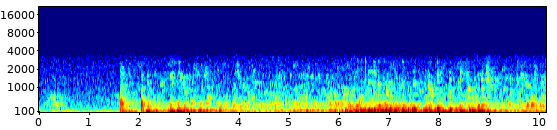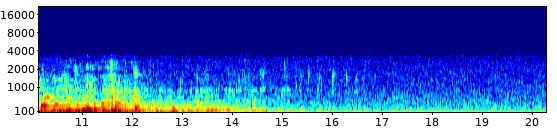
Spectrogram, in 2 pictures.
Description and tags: Mono recording of water falling from an opened tap into the sink. Pitched down
pitched, sink, slow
